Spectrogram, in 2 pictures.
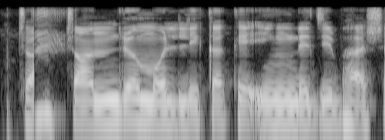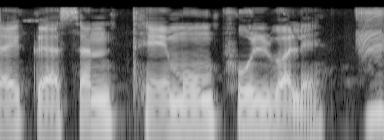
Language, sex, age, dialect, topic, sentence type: Bengali, male, 18-24, Northern/Varendri, agriculture, statement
